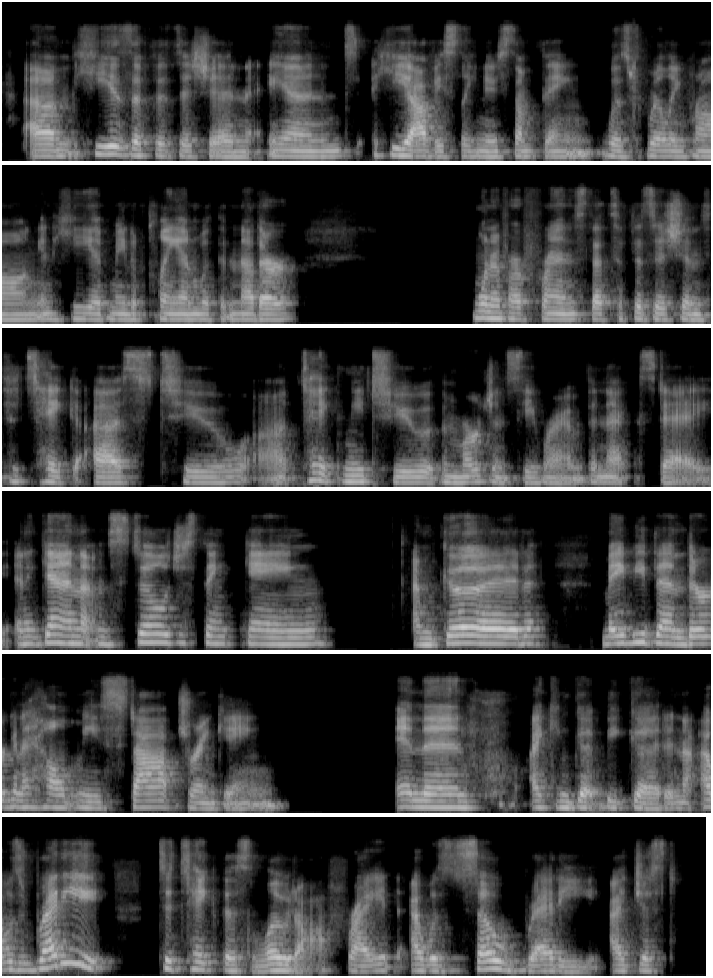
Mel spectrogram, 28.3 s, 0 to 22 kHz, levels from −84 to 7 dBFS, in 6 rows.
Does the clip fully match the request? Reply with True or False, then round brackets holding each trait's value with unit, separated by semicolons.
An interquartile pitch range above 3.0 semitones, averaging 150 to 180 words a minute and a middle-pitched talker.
True (4.0 semitones; 175 wpm; 155 Hz)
